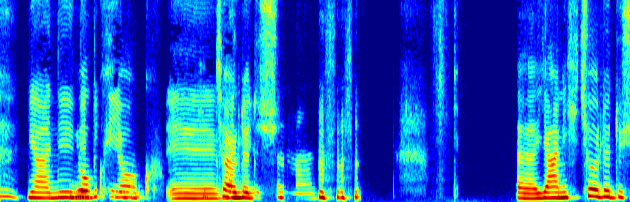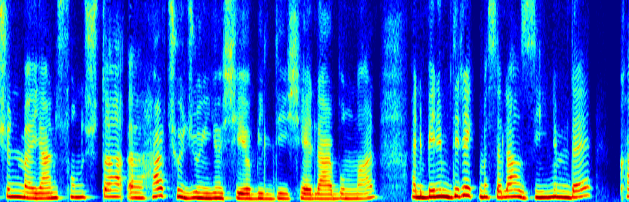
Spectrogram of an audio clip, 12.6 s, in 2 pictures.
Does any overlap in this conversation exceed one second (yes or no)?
yes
